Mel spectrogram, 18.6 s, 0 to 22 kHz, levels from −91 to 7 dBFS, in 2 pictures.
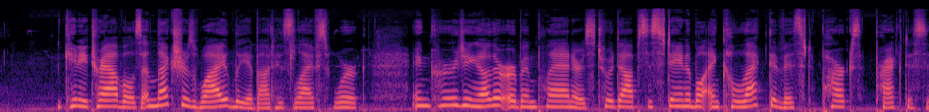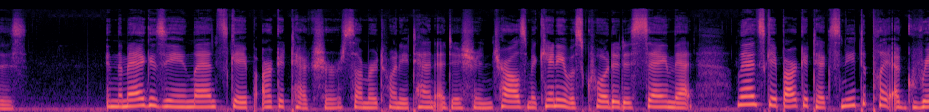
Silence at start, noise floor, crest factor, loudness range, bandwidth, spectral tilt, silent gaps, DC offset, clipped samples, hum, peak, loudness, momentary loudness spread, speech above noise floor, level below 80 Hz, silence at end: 0 s; -48 dBFS; 16 dB; 4 LU; 15.5 kHz; -5 dB/octave; none; under 0.1%; under 0.1%; none; -10 dBFS; -26 LUFS; 8 LU; 23 dB; -50 dBFS; 0 s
